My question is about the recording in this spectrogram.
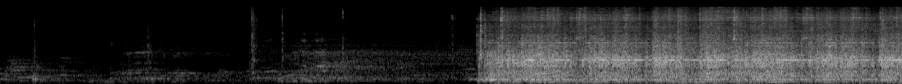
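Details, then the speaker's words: Spool Axminster carpet loom with 288 spools switched on: quiet at first, then a loud, steady, even clatter at about three beats a second; loom running normally. "now i'm going to switch the loom on you can hear how noisy it is multiply that by 80 to 90 and you'll see what we had to put up with"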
